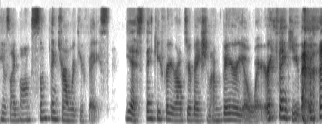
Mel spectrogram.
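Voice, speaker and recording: A woman talks at a moderate pace in a Southern US accent. Her pitch shows ordinary variation. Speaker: podcast host. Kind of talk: podcast interview. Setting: audio-only podcast.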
